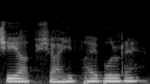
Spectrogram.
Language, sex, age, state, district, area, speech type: Urdu, male, 18-30, Bihar, Gaya, urban, spontaneous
